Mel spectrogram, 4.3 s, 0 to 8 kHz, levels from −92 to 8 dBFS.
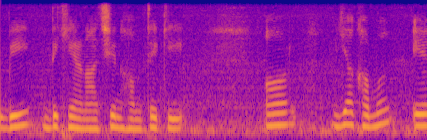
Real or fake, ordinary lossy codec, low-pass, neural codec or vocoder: fake; none; 7.2 kHz; codec, 16 kHz in and 24 kHz out, 1 kbps, XY-Tokenizer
